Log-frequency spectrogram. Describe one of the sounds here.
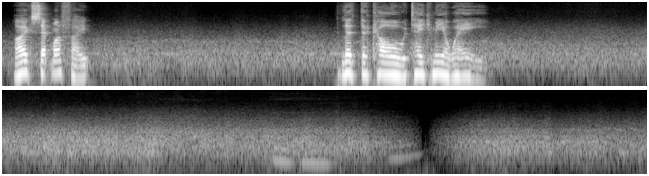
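Wind blows steadily.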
